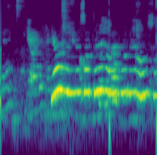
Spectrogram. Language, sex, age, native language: Icelandic, female, 18-19, Icelandic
